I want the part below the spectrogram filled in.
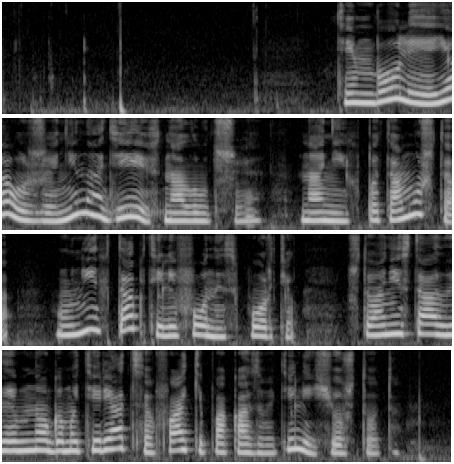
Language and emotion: Russian, sad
